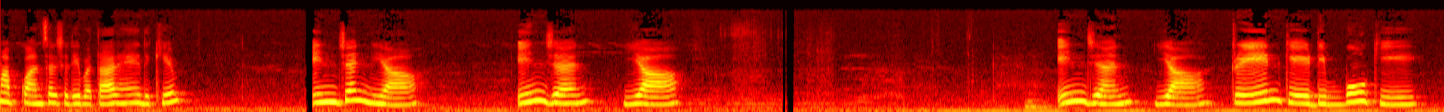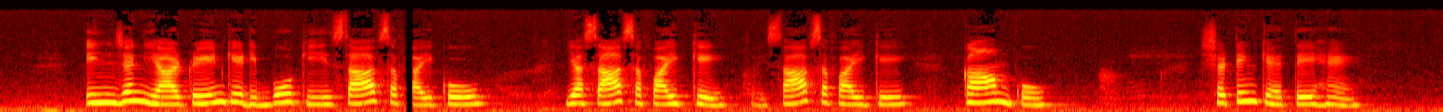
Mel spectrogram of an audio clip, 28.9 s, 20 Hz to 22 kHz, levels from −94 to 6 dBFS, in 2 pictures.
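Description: Three short disruptions, each about 0.12 s long, break in at 3.02 to 3.14 s, 7.83 to 7.95 s and 18.46 to 18.58 s. These come from damaged data in a compressed stream: corrupted bytes make the decoder misread frames, lose sync and hunt for the next valid header.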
